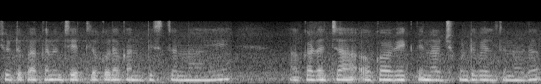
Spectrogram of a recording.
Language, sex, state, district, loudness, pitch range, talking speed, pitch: Telugu, female, Telangana, Karimnagar, -16 LUFS, 200-215 Hz, 120 wpm, 210 Hz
